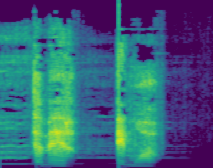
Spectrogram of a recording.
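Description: A held background-music chord fades out, then a person's voice makes two short, high-pitched utterances, each about half a second long and falling in pitch, a little under a second apart.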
